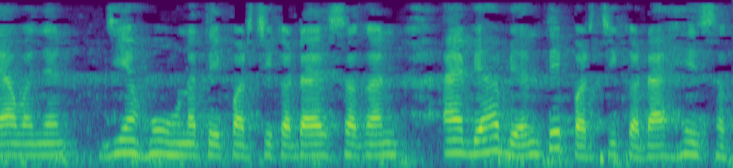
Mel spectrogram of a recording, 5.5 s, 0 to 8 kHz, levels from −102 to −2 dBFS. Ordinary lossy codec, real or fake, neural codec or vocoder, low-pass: MP3, 32 kbps; real; none; 7.2 kHz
